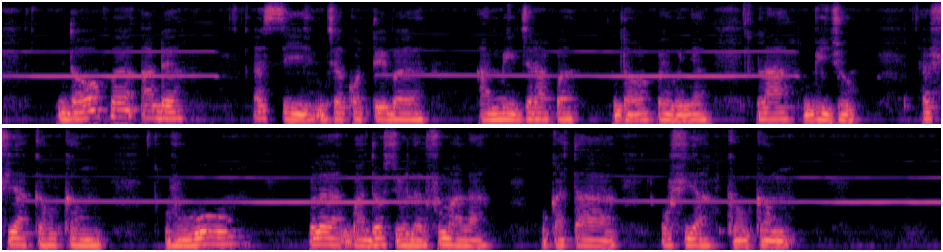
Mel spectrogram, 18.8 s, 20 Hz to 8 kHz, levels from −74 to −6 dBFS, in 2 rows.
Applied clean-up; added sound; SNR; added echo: none; Wind instrument, woodwind instrument; 13 dB; reverberation time 0.2 s.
